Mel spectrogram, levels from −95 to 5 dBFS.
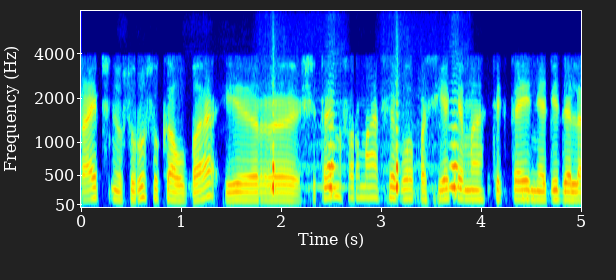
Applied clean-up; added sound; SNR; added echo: none; Buzz; 1 dB; none.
